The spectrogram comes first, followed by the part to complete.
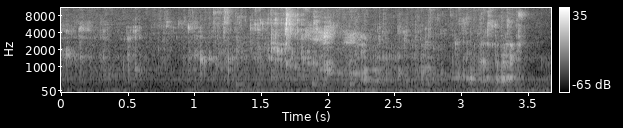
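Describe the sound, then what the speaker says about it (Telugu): Water is poured into a pan of meal maker masala curry in a home kitchen, giving a soft, close splashing trickle that lasts a few seconds. "ఇప్పుడు ఒక 2 గ్లాసులు వాటర్ వేసేసుకుందామండి."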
